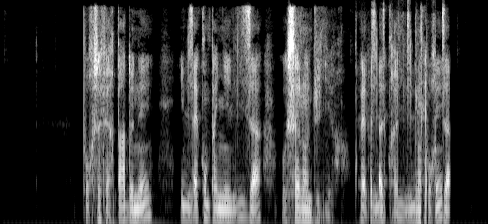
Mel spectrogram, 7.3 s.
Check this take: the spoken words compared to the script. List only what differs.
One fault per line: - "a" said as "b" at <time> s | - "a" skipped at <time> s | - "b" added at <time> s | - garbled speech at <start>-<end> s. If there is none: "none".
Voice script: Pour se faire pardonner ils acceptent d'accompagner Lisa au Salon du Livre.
- "acceptent" skipped at 2.9 s
- garbled speech at 5.3-6.8 s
